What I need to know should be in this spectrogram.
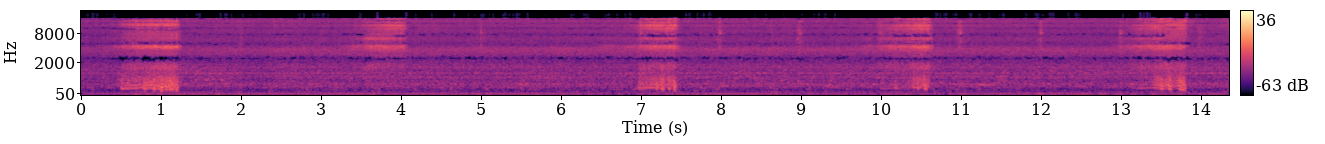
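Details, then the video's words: A puppy snoring while asleep: soft breathy rasping snores about every three seconds, each a short noisy burst, with quiet steady background hum between breaths. "Snoring puppy"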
